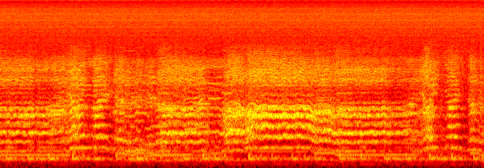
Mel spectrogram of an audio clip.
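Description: Voices chanting a slow Jewish liturgical melody, long held notes that bend and slide between pitches.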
